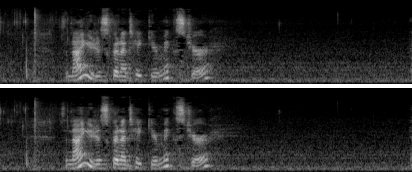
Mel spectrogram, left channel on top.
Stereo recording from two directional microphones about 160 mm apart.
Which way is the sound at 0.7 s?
45° right (ahead or behind).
